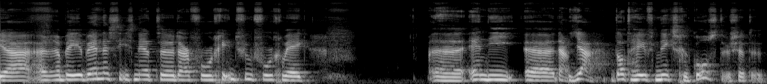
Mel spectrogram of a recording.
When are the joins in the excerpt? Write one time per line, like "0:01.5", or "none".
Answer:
0:05.7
